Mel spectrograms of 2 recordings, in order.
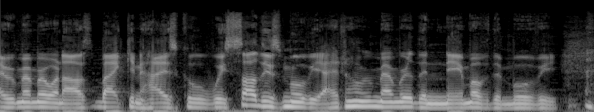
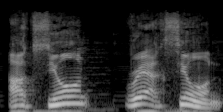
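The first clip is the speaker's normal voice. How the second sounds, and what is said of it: Put-on French accent. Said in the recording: “It was like French ... Great accent.”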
